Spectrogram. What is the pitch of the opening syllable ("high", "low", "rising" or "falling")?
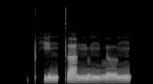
low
